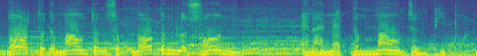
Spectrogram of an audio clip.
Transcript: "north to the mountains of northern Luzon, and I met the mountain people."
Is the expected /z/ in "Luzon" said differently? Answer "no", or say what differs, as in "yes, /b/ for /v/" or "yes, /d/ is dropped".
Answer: yes, /s/ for /z/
